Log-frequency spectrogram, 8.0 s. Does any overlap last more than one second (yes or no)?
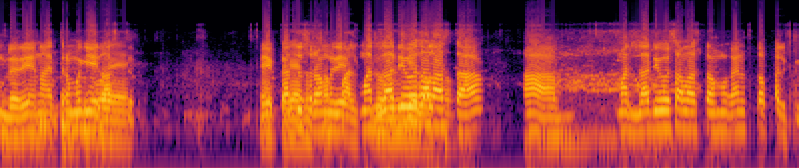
yes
